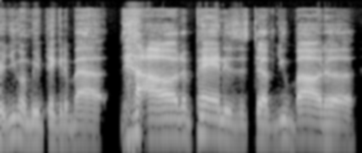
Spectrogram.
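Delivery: normal talking voice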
